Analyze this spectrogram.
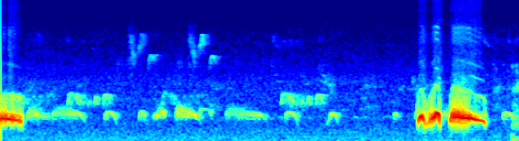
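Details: Spotted dove calling in the 'thổ pha đồng' style to attract other doves. One loud coo opens, quiet low murmurs follow, then a clear two-part phrase: a short upturned note and a longer falling hoot.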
